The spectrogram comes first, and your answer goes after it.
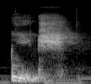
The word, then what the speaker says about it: beach: Bitch, algo así. Beach. Like, bitch. No. Beach. Sounds like B at the beginning.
